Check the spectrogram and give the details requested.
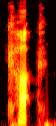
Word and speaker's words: Kek: somebody noticed something that kek was the name of an ancient Egyptian deity a froge headed one also worth noting it can also be pronounced cuck another coincidence and allegedly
